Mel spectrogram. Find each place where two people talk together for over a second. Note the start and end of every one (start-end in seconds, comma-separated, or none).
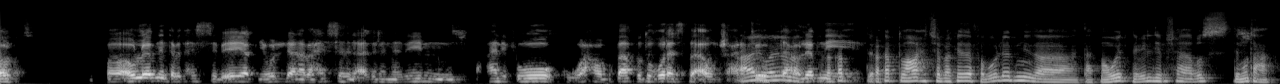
7.4-8.7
